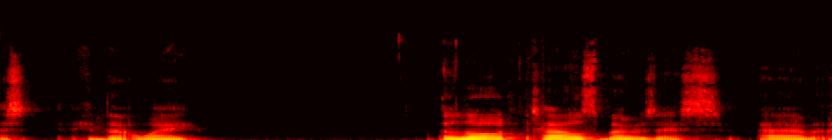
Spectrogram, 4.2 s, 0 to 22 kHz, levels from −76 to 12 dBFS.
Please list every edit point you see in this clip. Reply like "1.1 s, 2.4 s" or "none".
2.6 s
